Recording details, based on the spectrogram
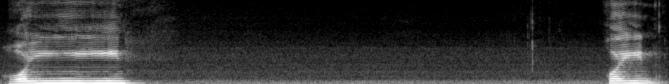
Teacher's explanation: غین پر مد ہے تو ہم اسے کھینچیں گے، اور غین موٹا حرف ہے تو موٹے حرف کی ادائیگی کریں گے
